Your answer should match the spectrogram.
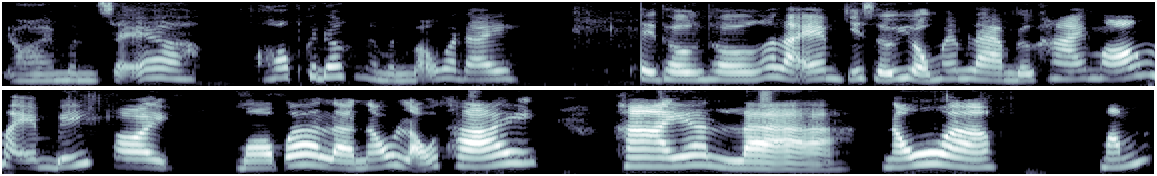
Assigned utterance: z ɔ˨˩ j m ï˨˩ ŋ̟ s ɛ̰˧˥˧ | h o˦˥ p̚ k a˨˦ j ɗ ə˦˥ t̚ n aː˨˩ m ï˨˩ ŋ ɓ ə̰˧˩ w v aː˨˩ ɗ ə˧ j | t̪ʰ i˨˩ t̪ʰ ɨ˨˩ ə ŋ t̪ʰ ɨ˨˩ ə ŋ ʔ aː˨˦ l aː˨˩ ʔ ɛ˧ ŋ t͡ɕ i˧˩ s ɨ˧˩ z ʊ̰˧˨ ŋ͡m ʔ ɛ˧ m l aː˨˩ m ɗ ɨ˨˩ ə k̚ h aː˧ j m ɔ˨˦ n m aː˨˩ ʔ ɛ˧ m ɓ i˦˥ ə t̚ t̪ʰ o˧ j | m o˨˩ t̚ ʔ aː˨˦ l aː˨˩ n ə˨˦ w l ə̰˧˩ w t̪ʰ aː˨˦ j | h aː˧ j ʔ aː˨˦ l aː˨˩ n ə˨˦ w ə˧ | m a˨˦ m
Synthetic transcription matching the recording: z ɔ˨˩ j m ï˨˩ ŋ̟ s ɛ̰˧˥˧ | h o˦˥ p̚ k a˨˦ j ɗ ə˦˥ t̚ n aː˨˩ m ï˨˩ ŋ ɓ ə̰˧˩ w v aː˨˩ ɗ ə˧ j | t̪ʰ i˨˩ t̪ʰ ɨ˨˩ ə ŋ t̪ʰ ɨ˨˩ ə ŋ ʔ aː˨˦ l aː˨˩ ʔ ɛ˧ m t͡ɕ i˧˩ s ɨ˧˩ z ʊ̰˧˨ ŋ͡m ʔ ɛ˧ m l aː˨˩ m ɗ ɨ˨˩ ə k̚ h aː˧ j m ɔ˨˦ n m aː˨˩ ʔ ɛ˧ m ɓ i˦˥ ə t̚ t̪ʰ o˧ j | m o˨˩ t̚ ʔ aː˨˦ l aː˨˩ n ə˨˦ w l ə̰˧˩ w t̪ʰ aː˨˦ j | h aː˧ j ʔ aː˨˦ l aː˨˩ n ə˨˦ w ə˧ | m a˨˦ m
